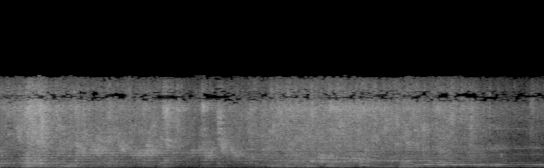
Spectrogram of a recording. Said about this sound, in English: I keep the butts. And I'm just going to have to flush those down too. So let's start flushing them down. Let's start flushing them down. Flushing them down the toilet.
